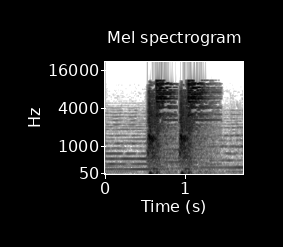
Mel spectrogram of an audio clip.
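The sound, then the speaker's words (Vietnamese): Metal swords clashing in a fight: two sharp, bright clangs in quick succession, the second ringing briefly before fading, over a faint steady background tone. “Tiếng kim thiết va chạm thật ghê người.”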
